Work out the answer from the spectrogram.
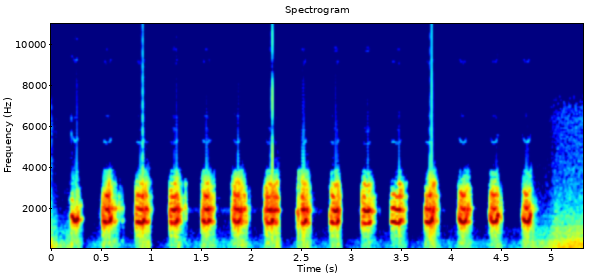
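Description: Raspy turkey yelps from a Scarlet Fever crystal friction call, a long, steady series of loud, evenly spaced notes with a rough edge, ending in a brief low rustle.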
